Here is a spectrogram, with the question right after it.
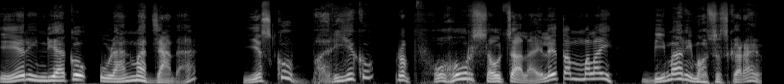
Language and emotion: Nepali, disgusted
